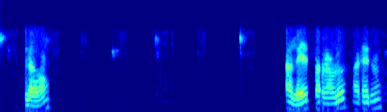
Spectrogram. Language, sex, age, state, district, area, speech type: Malayalam, male, 30-45, Kerala, Wayanad, rural, conversation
